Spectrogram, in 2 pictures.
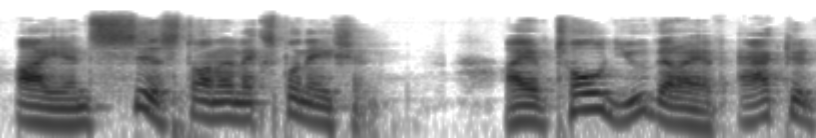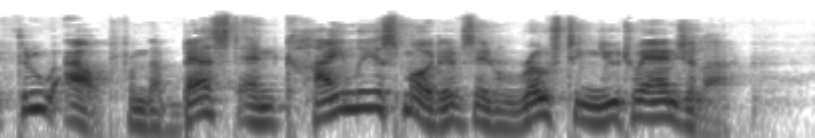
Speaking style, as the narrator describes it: said firmly

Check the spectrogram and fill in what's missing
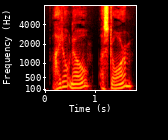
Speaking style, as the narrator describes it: she ventured timidly, afraid of being wrong

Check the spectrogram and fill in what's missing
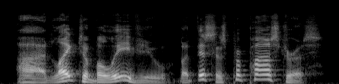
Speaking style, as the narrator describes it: Griffin cried

